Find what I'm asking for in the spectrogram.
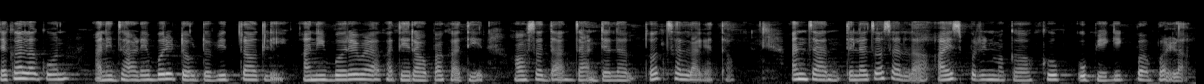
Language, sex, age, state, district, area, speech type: Goan Konkani, female, 30-45, Goa, Canacona, rural, spontaneous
